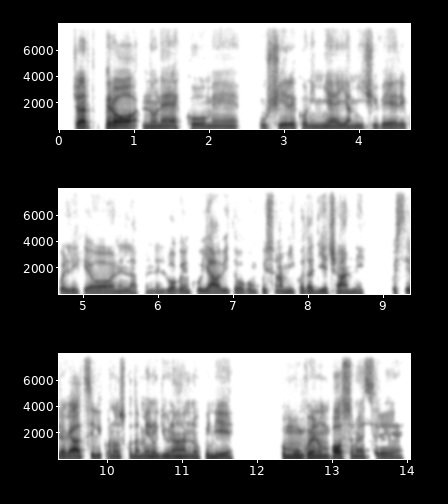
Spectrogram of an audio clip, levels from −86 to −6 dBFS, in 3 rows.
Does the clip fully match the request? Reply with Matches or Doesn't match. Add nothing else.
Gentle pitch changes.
Matches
